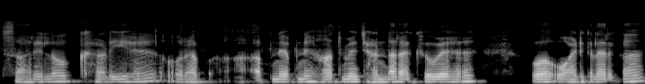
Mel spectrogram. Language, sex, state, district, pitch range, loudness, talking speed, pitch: Hindi, male, Bihar, Gaya, 115-125 Hz, -20 LUFS, 150 wpm, 120 Hz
